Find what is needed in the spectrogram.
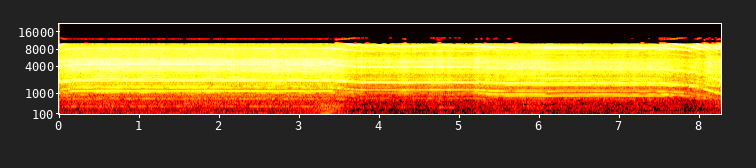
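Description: Brushless A05 micro motor of a Micro Champ RC plane, driving a three-blade prop at high throttle: a steady high whine with many overtones, which steps slightly lower in pitch about three and a half seconds in and winds down at the very end. The owner takes its extra noise for resonance in the plane's body, with nothing rubbing on the rotor.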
